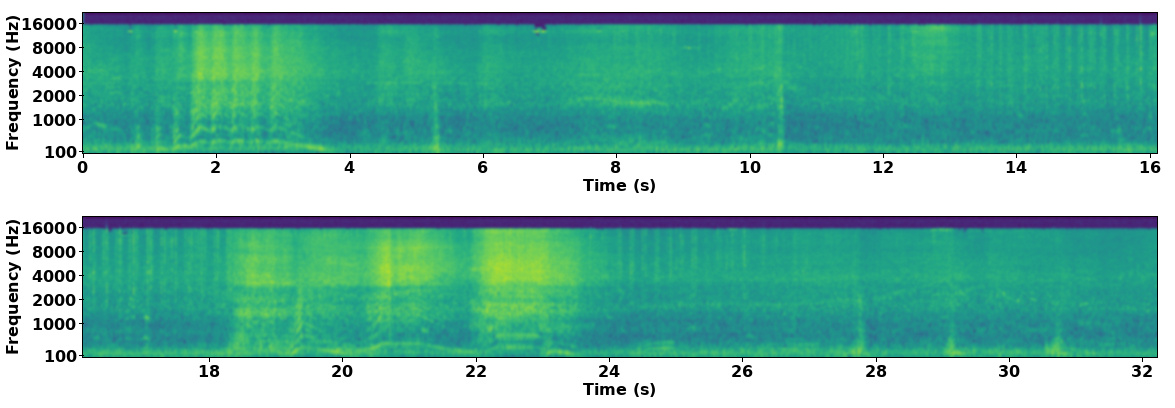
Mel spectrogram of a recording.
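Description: A crowd of motorcycles idling and creeping along in a dense pack, with riders blipping their throttles: engine revs rise and fall about two seconds in and again twice around twenty seconds in, over a steady drone of idling engines and people talking.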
